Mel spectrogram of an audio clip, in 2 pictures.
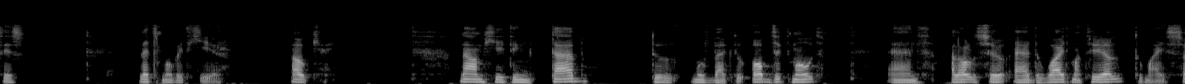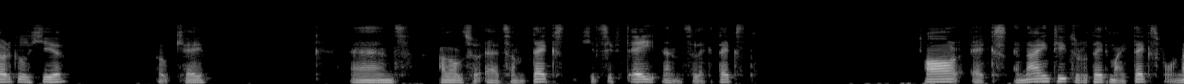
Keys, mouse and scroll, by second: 2.2-3.2 drag, 5.5 Tab, 9.5-11.4 drag, 18.0 shift+a, 21.0 r.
